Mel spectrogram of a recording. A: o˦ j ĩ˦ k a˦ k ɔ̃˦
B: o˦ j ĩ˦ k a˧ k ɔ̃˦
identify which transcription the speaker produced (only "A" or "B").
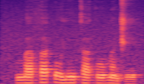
A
